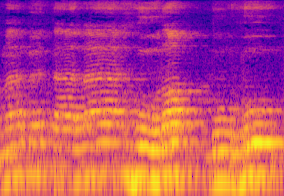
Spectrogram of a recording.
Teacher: Hu yang kedua, ketiga, keempat panjang. Dua harokat.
